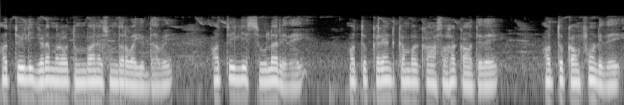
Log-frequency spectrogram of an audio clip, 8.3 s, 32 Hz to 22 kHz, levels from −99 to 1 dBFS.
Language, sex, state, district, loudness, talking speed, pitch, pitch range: Kannada, male, Karnataka, Koppal, -17 LUFS, 130 wpm, 140 Hz, 125-155 Hz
